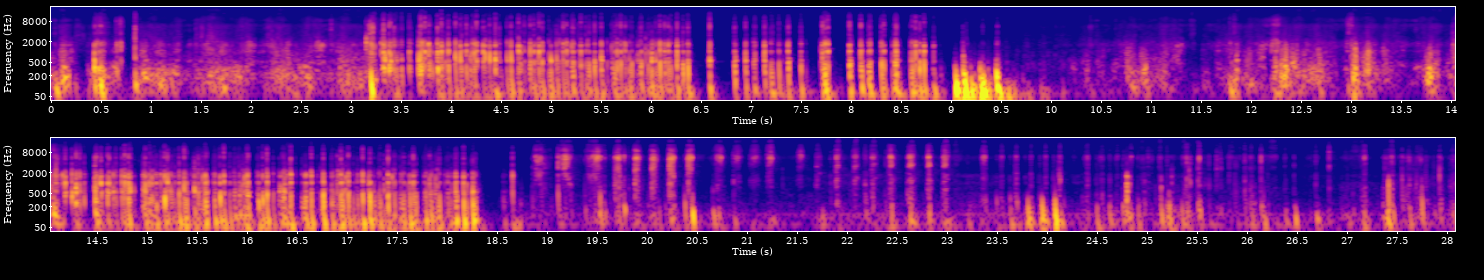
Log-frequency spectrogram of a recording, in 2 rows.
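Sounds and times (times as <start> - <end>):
rapid tapping and scratching: 0.0 - 9.4, 10.7 - 18.4.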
